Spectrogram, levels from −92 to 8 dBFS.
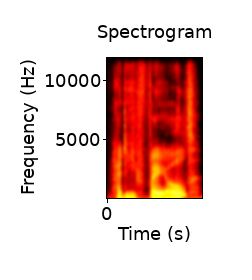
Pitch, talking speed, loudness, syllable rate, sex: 185 Hz, 190 wpm, -15 LUFS, 5.2 syllables/s, female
